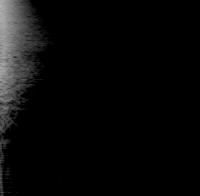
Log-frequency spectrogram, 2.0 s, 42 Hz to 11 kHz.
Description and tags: Recorded on a Tascam MSR16 4 Claps two per Track. There might be some low freq noise, since other instruments bleeded from other tracks of the machine, but thats why they are called "dirty drum samples" :) Can be layerd to get a Gang-Clap.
